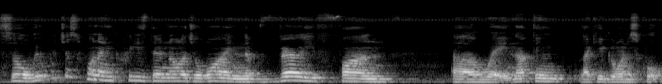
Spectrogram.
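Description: Speaking with an Italian accent at a fairly slow pace, a man uses a fairly high pitch and ordinary pitch variation, with audible room echo. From Italy, Rome. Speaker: restaurant owner; guest. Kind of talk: interview. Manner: animated. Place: studio.

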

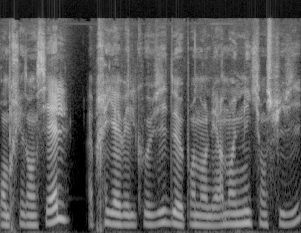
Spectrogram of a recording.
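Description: A woman with an unremarkable speaking voice, fairly low pitch, fairly even intonation and a fairly quick pace, in a dry sound with no echo and a quiet background. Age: young. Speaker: student; radio guest. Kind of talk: radio panel discussion. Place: studio. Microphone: studio mic.

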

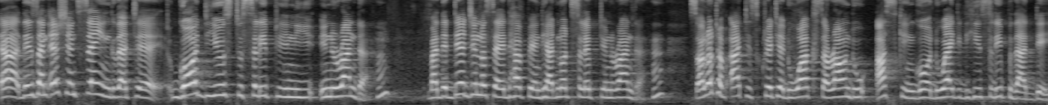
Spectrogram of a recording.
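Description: A woman speaks at a moderate pace in a high, bright, sharp tone against a quiet background. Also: ordinary pitch variation. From Uganda. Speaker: theatre director and choreographer; panelist. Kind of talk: panel talk. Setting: stage with audience. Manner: animated. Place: stage. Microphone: podium.

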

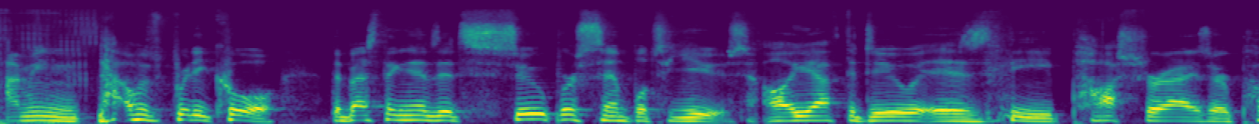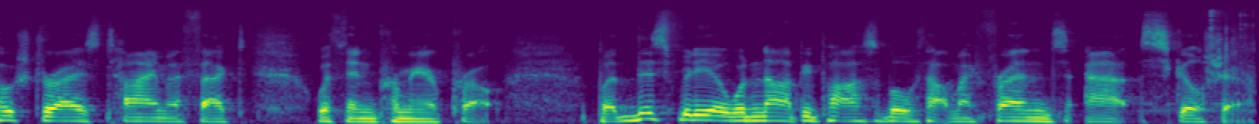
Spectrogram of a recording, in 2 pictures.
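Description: A man talks with ordinary pitch variation. Music plays in the background. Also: moderate pace. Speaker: video editing creator. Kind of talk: casual tutorial vlog chat. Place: home room. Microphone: lapel.

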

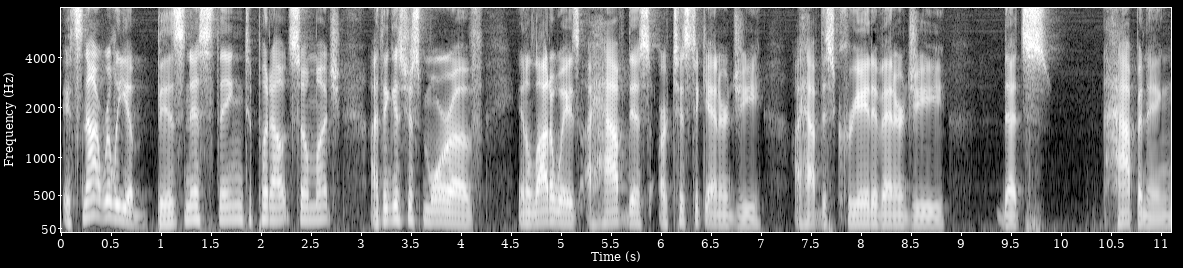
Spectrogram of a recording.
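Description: Against a quiet background, a man with an ordinary speaking voice talks at a medium pitch and moderate pace, his intonation lively. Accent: American. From US Midwest, Minneapolis. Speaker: guitarist and bandleader. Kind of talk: interview.

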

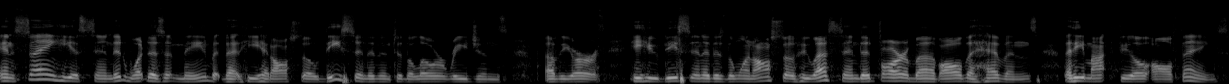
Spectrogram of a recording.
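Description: In a quiet setting, a man's pitch moves in an ordinary way as he talks at a moderate speed. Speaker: pastor. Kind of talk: sermon, reading scripture. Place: church. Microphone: headset.

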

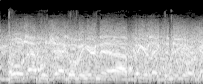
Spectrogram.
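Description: This man's fairly quick speech comes with noticeable background noise. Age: 60s. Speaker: CB radio hobbyist and video channel owner. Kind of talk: CB radio chatter. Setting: CB radio transmission. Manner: casual, folksy.

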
